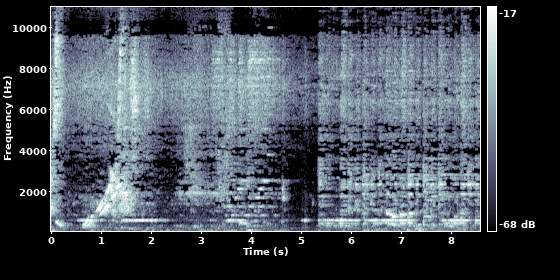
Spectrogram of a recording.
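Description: Faint music, with a rising swoosh about a second in.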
